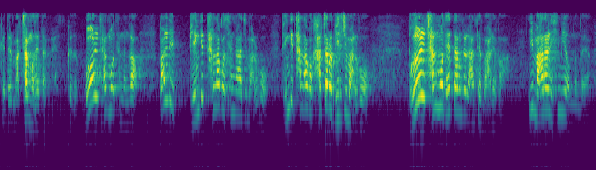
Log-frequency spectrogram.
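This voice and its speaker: A middle-aged male pastor preaching a sermon to his congregation, swinging between fiery shouts and low muttering. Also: big pitch swings, a little fast, husky. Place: church before a congregation. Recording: dull lo-fi sermon recording.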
